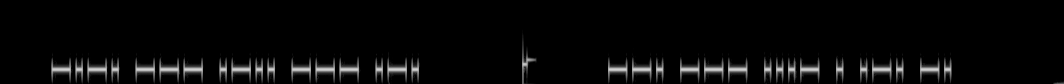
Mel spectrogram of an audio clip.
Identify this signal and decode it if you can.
Morse code, heard as a keyed tone, about 20 wpm, 700 Hz. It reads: COLOR GOVERN
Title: Sentences from Top 1000 Words - Review Part 2 - New Word Drill - 20wpm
